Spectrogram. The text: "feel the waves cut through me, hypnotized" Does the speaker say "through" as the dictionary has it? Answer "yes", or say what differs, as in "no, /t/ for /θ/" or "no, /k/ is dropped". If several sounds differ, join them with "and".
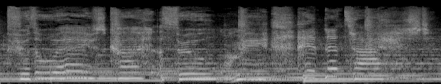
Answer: yes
